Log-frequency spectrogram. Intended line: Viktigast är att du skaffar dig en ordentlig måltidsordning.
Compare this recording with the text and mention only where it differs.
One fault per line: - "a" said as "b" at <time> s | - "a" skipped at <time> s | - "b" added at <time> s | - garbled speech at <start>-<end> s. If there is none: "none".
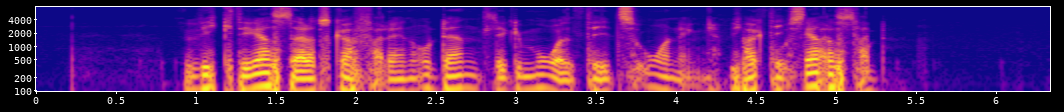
- "du" skipped at 1.8 s
- garbled speech at 4.3-5.3 s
